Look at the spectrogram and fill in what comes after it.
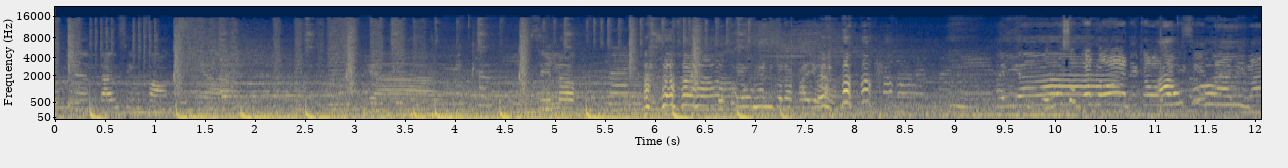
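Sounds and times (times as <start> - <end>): music: 0.0 - 8.0
people chattering: 0.0 - 12.0.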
